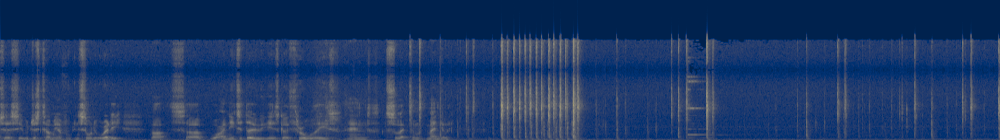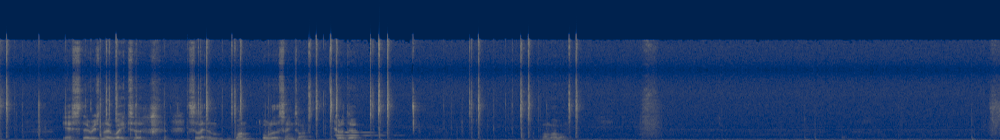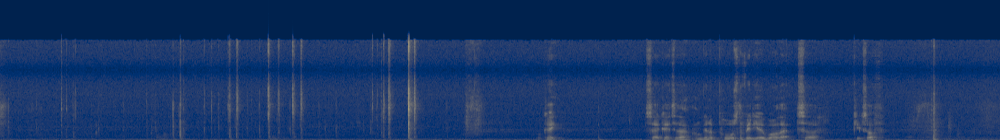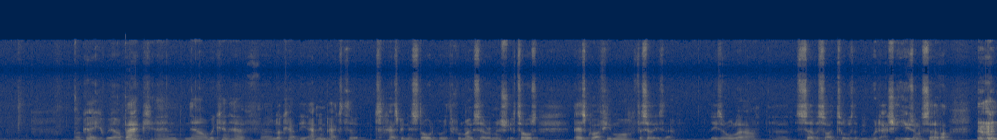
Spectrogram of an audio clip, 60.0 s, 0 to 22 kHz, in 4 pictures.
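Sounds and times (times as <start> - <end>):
steady low hum: 0.0 - 59.9
brief pitched tone: 10.3 - 11.0, 20.0 - 21.2
computer mouse clicks: 30.9 - 31.2.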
